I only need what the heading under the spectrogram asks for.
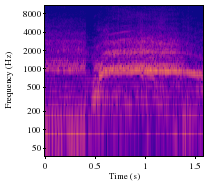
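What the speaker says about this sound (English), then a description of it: "besides the screaming goats of course." A goat lets out a loud, human-like scream from a film, a brief break followed by a long sustained wail that slowly trails off.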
